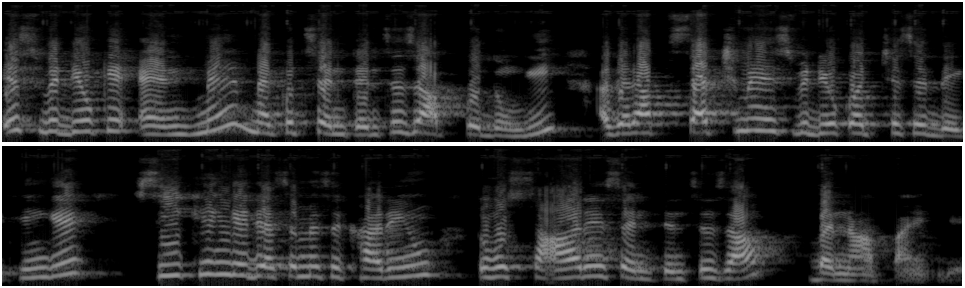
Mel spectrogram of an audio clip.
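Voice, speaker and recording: A high-pitched woman with lively intonation, very even loudness and hardly any pauses. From India, Arunachal Pradesh. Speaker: English teacher. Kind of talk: tutorial.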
